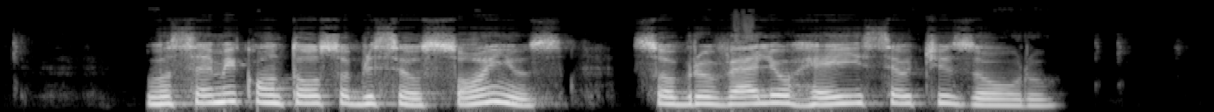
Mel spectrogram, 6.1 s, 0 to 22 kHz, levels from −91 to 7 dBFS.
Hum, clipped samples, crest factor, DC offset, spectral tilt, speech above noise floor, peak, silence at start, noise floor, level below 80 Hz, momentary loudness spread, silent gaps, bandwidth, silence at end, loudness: none; under 0.1%; 14 dB; under 0.1%; -4 dB/octave; 57 dB; 0 dBFS; 0.75 s; -69 dBFS; -60 dBFS; 9 LU; none; 9.2 kHz; 0.8 s; -13 LUFS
